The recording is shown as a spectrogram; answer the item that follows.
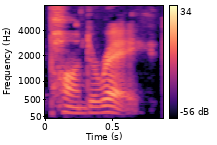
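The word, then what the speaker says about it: Pend Oreille: Well, after we were there for 3 days, we went to Farragut State Park in Lake Ponderay, and it's spelled Pendorielle. It looks like Panned Oriole.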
